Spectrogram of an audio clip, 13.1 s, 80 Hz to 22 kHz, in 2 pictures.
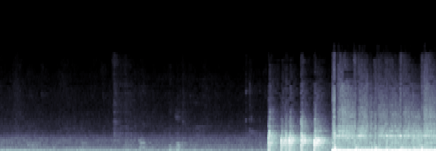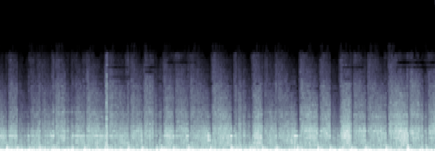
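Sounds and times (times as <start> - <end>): drum and cymbal beat: 4.9 - 13.0
steady ringing tone: 5.0 - 12.5.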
